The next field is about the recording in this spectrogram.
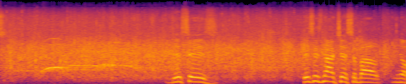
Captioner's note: cheers and applause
